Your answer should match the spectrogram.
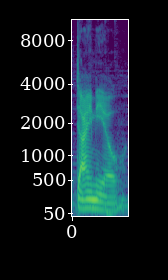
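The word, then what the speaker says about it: Daimio: wrong a lot before it's d a i m i o I don't know how to pronounce that I think it's Dao uh in the comic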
